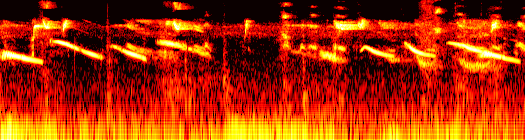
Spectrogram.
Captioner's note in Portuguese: trinca ferro cantando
